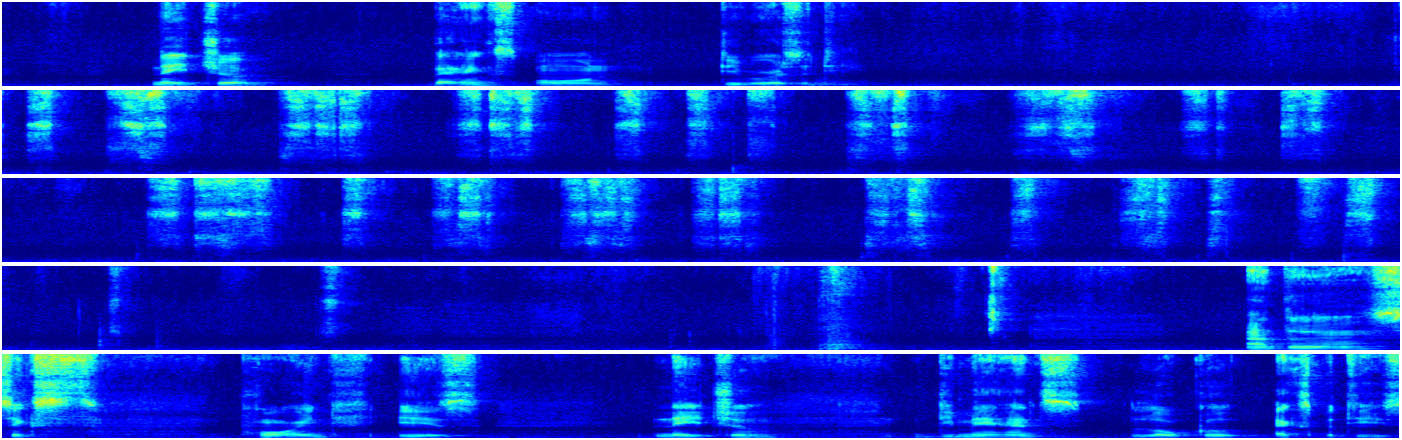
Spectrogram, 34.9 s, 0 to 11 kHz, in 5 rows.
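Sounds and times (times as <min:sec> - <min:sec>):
faint steady hum: 0:00.0 - 0:34.9
handwriting scratchy strokes: 0:07.0 - 0:13.7, 0:14.7 - 0:20.9.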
